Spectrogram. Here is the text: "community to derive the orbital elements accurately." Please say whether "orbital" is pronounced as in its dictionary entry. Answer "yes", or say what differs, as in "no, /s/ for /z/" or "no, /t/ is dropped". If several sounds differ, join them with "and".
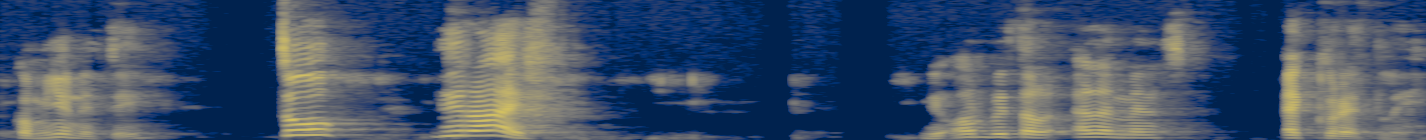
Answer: yes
